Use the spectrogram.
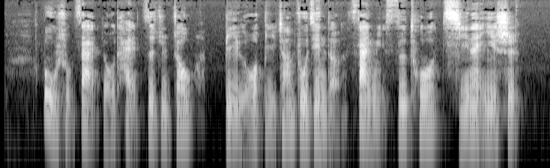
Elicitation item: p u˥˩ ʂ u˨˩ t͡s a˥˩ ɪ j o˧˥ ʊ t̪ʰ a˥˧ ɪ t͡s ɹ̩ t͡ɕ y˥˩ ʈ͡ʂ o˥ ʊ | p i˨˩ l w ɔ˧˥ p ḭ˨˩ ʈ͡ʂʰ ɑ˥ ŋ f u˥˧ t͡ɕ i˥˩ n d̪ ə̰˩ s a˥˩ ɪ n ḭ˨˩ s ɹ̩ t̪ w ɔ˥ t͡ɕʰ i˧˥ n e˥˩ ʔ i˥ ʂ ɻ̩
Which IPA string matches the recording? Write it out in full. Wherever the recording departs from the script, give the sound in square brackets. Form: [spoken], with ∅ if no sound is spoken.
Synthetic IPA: p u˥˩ ʂ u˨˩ t͡s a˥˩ ɪ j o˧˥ ʊ t̪ʰ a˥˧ ɪ t͡s ɹ̩ t͡ɕ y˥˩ ʈ͡ʂ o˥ ʊ | p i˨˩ l w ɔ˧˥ p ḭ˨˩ [ʈ͡ʂ] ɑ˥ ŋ f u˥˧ t͡ɕ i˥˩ n d̪ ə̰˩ s a˥˩ ɪ [m] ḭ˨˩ s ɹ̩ [t̪ʰ] w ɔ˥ t͡ɕʰ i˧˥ n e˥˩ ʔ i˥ ʂ ɻ̩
